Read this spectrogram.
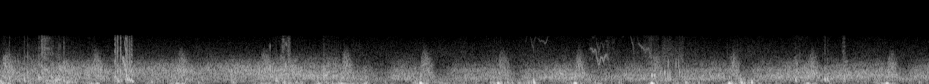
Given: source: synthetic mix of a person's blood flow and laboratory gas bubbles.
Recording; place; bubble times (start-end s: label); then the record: Doppler ultrasound of blood flow; subclavian vein
0.00-0.74 s: bubbles
0.86-0.97 s: bubbles
1.12-1.38 s: bubbles
2.67-3.00 s: bubbles
3.20-3.33 s: bubbles
6.47-6.86 s: bubbles
7.92-8.10 s: bubbles
8.22-8.33 s: bubbles
8.40-8.50 s: bubbles
From the record:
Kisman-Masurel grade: 222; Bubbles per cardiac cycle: several, 3 to 8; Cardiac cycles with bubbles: 10 to 50%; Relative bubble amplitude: moderate (0.250 to 0.450); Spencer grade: 2 (many but less than half of the cardiac periods contain bubble signals, singularly or in groups); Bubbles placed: anywhere in the cardiac cycle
